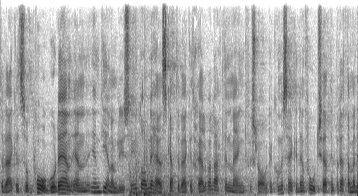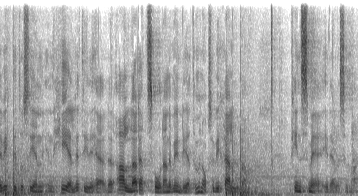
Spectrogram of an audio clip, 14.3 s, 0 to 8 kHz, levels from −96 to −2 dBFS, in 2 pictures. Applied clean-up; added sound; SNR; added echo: none; Crowd / Cheering / Fireworks; 11 dB; none.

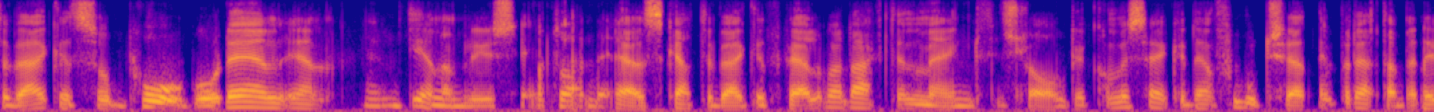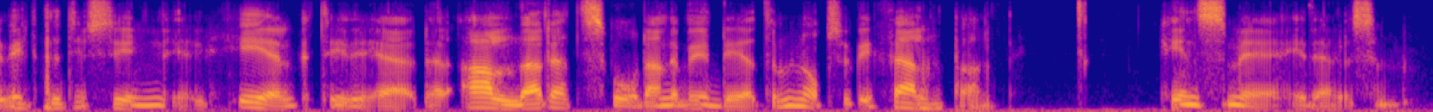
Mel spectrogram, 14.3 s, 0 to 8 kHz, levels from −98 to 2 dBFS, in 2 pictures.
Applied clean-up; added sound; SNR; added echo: neural diffusion model UNIVERSE++.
